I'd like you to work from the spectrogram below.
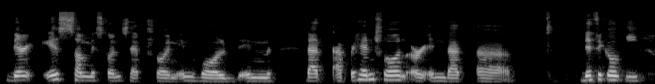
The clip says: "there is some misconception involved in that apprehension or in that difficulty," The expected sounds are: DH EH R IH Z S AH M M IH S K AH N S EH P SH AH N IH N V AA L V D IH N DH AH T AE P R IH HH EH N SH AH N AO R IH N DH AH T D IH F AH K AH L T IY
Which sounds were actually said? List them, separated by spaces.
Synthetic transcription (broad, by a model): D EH R IH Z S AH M M IH S K AH N S EH P SH AH N IH N V AA L V D IH N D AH T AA P R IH HH EH N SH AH N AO R IH N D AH T D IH F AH K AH L T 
